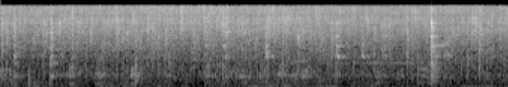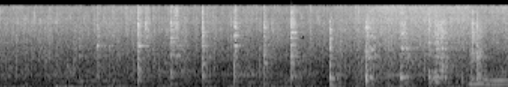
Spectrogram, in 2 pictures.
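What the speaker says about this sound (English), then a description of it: "stir the garlic until it's brown, a little bit brown color and smell good. And after that, put in the onion and stir together with garlic." Garlic and onion frying in a pan for Filipino spaghetti, stirred with a utensil: a steady soft sizzle runs throughout, with scattered clicks and scrapes of stirring that grow busier toward the end, close up and alone.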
